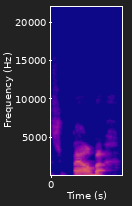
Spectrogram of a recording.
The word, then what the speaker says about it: superbe: The E on the end means you have to pronounce it with a French accent. Superbe.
